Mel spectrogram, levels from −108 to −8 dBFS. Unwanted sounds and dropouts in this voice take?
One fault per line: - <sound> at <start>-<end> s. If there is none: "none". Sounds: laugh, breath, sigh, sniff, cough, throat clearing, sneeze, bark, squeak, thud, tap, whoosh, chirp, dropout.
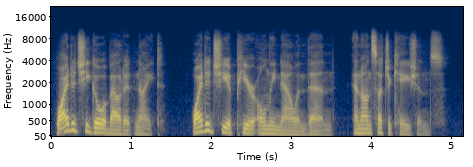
none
